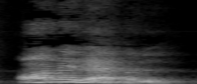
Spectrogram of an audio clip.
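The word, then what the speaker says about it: honourable: ऑनरेबल ऑनरेबल ऑनरेबल एच हमारा silent है, एन के साथ आर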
